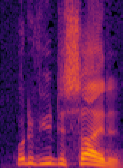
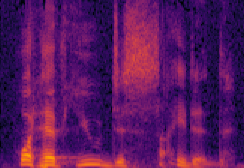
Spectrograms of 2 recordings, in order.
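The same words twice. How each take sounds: First: Higher pressing question. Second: Slow, deliberate question. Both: Shown as a demonstration. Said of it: "That's how I worded it".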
